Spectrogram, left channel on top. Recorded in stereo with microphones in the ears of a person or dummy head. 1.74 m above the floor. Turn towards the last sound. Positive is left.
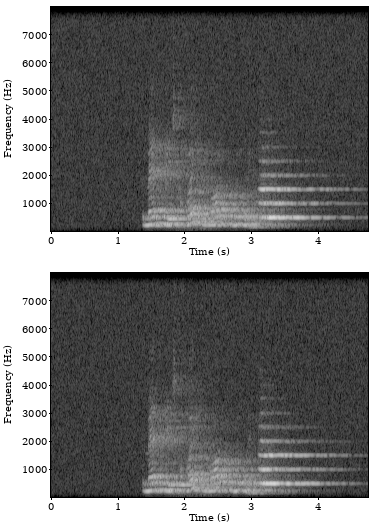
turn(degrees=-5)  # may be behind; listen again after turning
